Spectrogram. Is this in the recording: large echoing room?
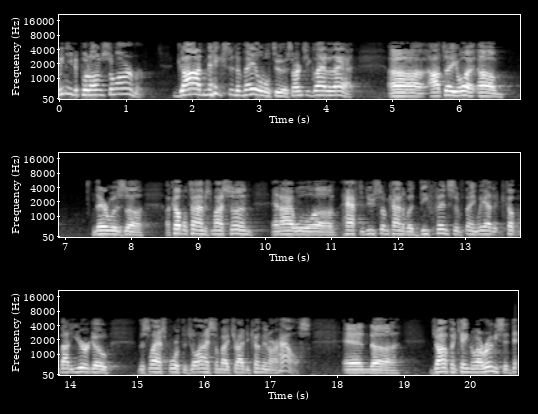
yes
